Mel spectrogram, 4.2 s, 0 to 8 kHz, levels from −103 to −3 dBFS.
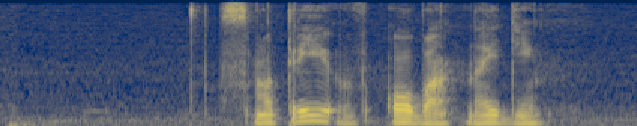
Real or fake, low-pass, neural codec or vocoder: fake; 7.2 kHz; codec, 16 kHz, 16 kbps, FreqCodec, larger model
